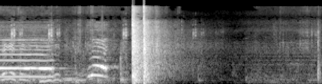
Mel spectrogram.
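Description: A ceremonial rifle volley: a line of soldiers fires once in unison about two seconds in, a single sharp crack with a short echoing tail, as part of a funeral gun salute. Before it come a long drawn-out shouted drill command held on one note and a short sharp command.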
